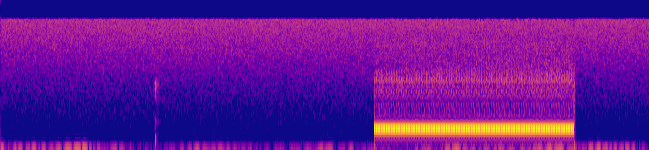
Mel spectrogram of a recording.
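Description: A telephone call ringing on the line: a faint click, a pause, then one loud, steady ring tone lasting about two seconds before it goes quiet.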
